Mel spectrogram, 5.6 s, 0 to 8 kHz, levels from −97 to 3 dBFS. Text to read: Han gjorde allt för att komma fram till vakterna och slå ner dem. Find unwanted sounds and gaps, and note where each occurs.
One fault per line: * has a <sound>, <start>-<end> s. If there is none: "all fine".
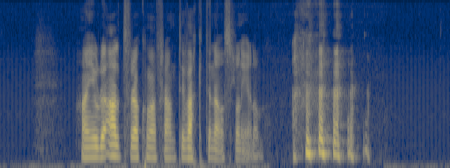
* has a laugh, 3.6-4.7 s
